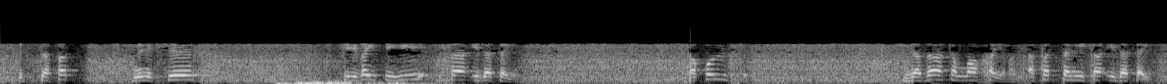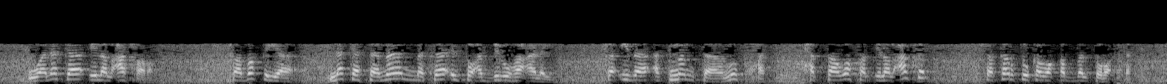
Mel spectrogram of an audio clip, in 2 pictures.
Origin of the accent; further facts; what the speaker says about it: Upper Egypt, Egypt; أنا رجل صعيدي، هذا طبعي، حتى جدودي وأهلي إلى الآن عندهم شيء من الحاجز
